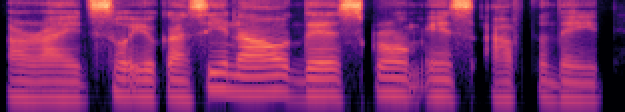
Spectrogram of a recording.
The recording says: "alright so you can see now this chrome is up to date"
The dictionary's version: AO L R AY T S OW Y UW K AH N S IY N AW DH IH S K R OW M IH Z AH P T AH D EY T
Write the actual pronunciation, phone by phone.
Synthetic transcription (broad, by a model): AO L R AY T S OW Y UW K AH N S IY N AW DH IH S K R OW M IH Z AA F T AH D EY T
